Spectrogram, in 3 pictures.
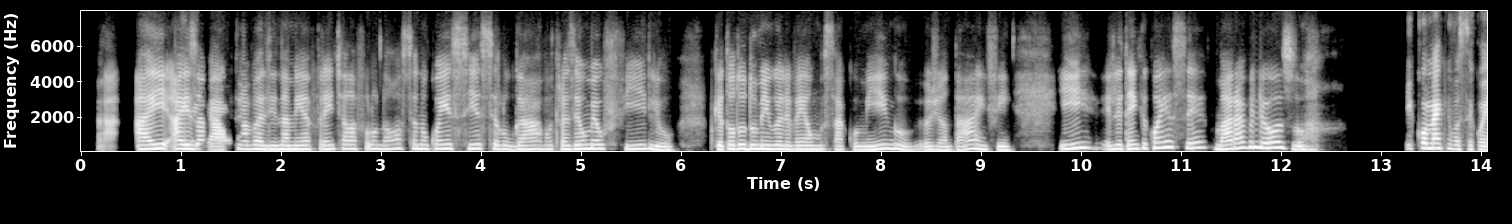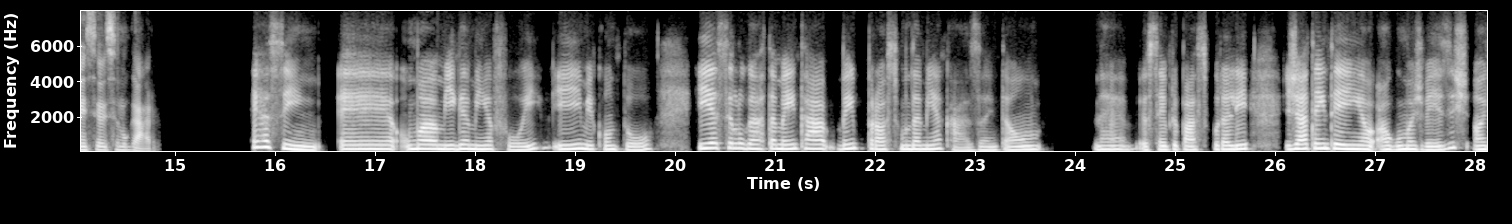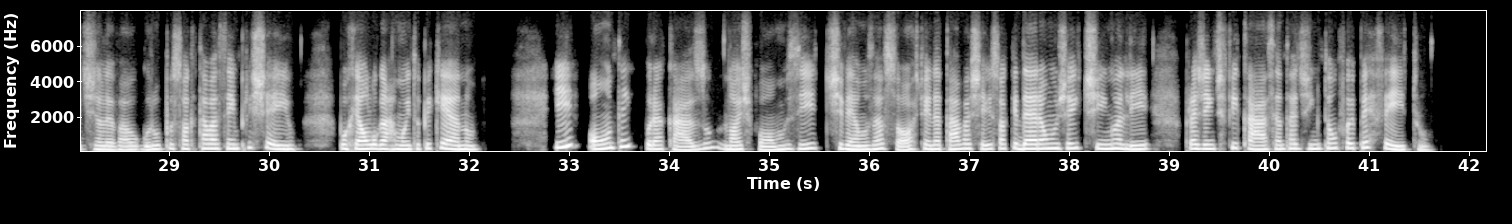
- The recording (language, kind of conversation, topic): Portuguese, podcast, Como a comida influencia a sensação de pertencimento?
- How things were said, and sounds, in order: chuckle; tapping; other background noise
